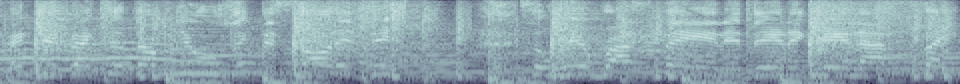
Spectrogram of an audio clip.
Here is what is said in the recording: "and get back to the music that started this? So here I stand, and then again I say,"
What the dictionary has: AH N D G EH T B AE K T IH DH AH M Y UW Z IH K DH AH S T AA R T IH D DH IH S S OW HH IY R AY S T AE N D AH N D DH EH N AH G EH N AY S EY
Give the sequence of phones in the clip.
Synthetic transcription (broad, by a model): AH N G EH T B AE K T IH DH AH M Y UW Z IH K DH AH S T AA R T IH D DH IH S S OW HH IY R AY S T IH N AH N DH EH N AH G EH N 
